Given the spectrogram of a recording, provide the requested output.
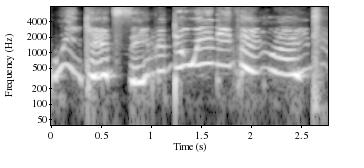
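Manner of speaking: very high, whining falsetto moan; Carolina Panthers fan impression. Streamer imitating Panthers fans, high falsetto whine. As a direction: wail it like a defeated fan. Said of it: "That's what they're saying".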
